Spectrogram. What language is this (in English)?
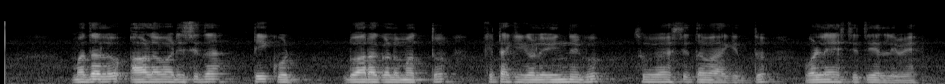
Kannada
